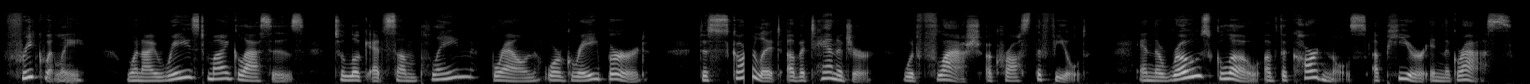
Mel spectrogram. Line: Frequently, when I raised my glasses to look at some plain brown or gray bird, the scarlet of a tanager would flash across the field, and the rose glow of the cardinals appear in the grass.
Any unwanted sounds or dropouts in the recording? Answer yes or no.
yes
